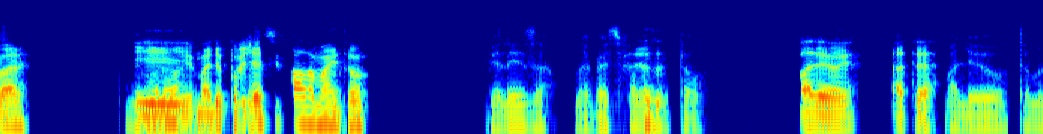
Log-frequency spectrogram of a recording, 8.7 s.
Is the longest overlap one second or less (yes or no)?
yes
